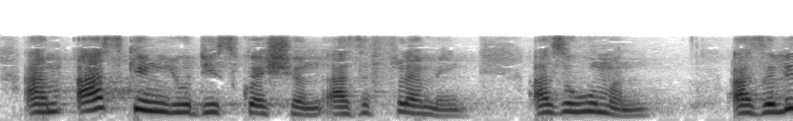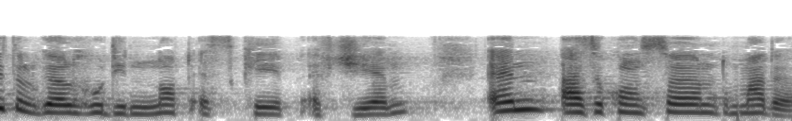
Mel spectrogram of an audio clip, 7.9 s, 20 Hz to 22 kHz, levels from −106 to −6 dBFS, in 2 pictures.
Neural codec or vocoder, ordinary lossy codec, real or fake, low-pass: none; none; real; 7.2 kHz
